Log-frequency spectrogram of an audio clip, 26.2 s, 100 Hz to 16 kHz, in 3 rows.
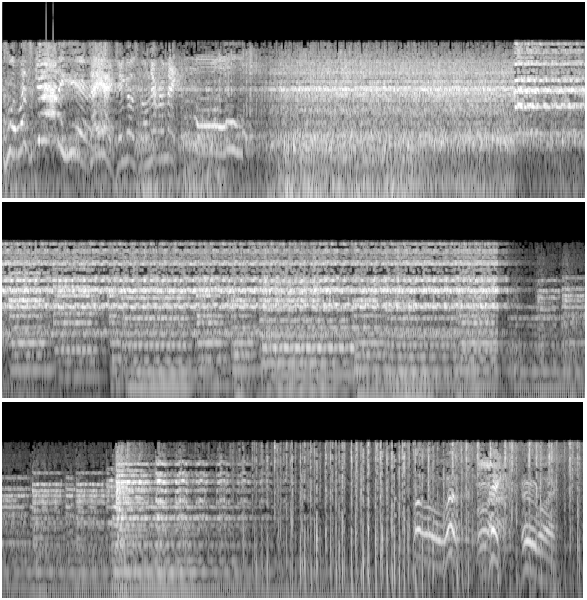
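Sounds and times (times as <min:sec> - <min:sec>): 
speech: 0:00.1 - 0:03.4
excited voices: 0:00.1 - 0:03.8
avalanche crashing down a mountainside: 0:01.3 - 0:09.6
dramatic music with held chords: 0:07.7 - 0:21.3
horse hooves galloping: 0:19.9 - 0:26.2.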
